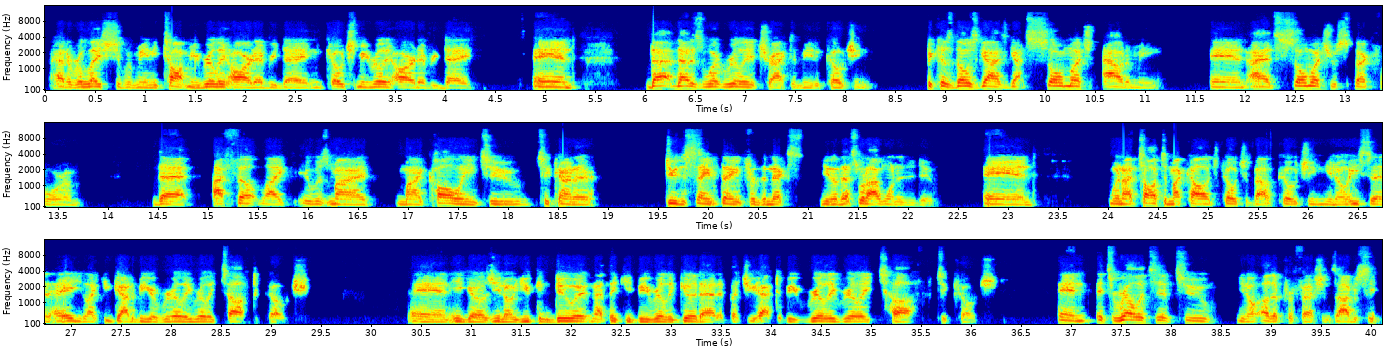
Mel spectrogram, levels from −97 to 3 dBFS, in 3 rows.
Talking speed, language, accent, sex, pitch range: 205 wpm, English, American, male, 100-115 Hz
